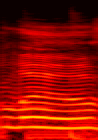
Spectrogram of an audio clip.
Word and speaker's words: Louve: pup by the way it's pronounced Lou for anyone who's wondering I am Lou um I transferred about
